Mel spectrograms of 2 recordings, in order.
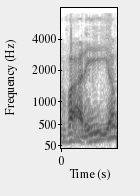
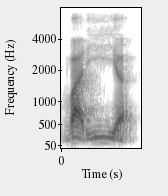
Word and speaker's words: varia: da farinha do Açaí vareia muito você vai ouvir isso né com tudo você tem que lembrar que eu o que a a linguagem formal exige que se pronuncia a palavra varia tranquilo a diferença vamos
